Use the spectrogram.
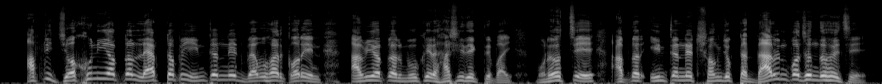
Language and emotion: Bengali, happy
